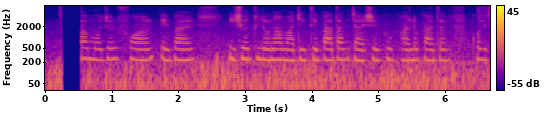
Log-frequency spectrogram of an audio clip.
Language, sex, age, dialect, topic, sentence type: Bengali, female, 31-35, Rajbangshi, agriculture, question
